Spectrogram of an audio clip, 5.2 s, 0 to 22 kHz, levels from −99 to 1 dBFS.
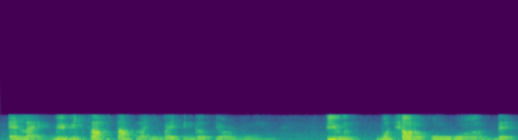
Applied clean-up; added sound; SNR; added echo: none; none; none; none.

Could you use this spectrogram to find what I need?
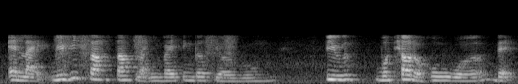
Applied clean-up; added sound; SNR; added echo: none; Respiratory sounds; 19 dB; none.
